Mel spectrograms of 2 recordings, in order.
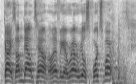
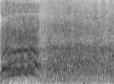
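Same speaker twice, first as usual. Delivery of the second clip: copying the crackhead. Retold or imitated. Trying to fit in with a crackhead, mock yeah yeah. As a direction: blend in by copying him, pitched way up. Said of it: "and you're like".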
